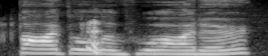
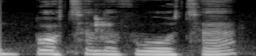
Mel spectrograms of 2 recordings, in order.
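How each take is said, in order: First: Bottle and water are said with D-like sounds. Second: Bottle and water are said with clear T sounds. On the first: The speaker calls it wrong. "The way Americans say bottle of water, however, bottle of water with D's in" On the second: The speaker calls it right. "the way that I say bottle of water is correct because the word bottle and the word water both have T's in"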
